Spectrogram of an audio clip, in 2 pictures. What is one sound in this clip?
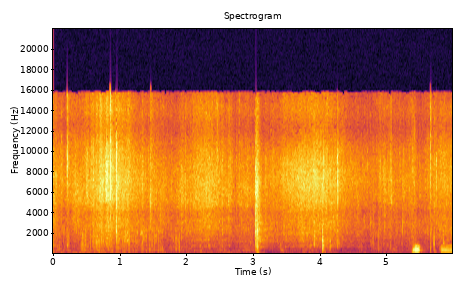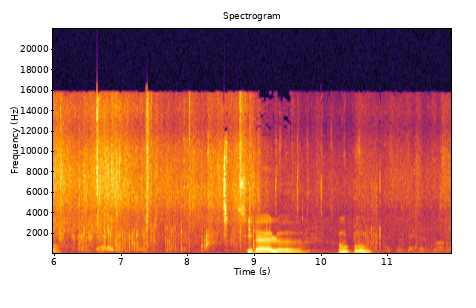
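Leaves rustle against a passing horse.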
